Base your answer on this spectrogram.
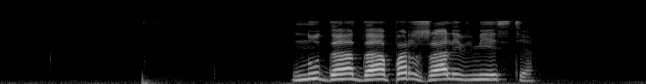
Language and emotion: Russian, positive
